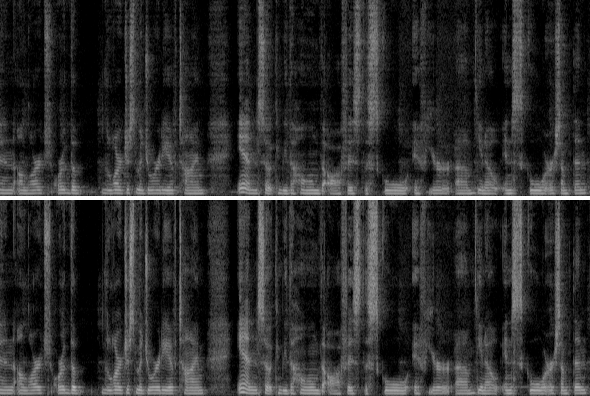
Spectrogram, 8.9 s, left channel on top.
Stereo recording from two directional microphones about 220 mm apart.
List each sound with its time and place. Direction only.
0.0 s speech: 40° right (ahead or behind)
